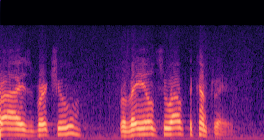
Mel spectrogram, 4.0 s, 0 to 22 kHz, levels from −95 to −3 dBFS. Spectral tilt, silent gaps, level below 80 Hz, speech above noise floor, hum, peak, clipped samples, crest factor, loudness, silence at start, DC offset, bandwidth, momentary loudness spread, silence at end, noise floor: -9 dB/octave; none; -52 dBFS; 30 dB; none; -4 dBFS; under 0.1%; 16 dB; -20 LUFS; 0 s; under 0.1%; 7 kHz; 15 LU; 0.55 s; -50 dBFS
